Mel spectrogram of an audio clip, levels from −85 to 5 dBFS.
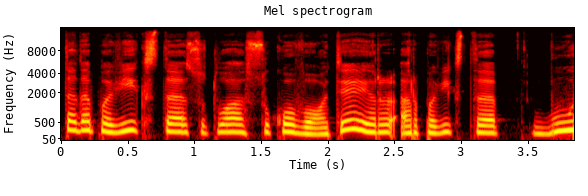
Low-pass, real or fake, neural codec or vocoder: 14.4 kHz; fake; vocoder, 44.1 kHz, 128 mel bands every 512 samples, BigVGAN v2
